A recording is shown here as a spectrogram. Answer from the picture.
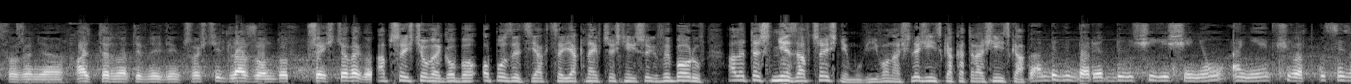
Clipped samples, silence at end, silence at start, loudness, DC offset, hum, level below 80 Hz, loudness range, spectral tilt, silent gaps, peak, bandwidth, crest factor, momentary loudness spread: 0.4%; 0 s; 0 s; -13 LUFS; under 0.1%; none; -52 dBFS; 3 LU; -4.5 dB/octave; none; 0 dBFS; 10 kHz; 12 dB; 7 LU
